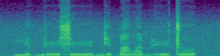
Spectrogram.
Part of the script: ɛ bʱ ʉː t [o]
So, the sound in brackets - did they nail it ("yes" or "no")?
yes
